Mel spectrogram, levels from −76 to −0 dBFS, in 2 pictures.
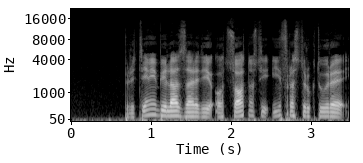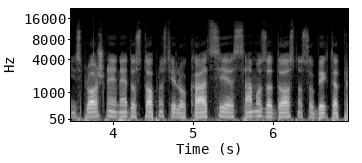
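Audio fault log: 3.75–3.89 s, loud pop. Two sharp pops land in quick succession, peaking a little above the speech. The speech continues underneath. A sudden voltage step, likely from a plug, switch or static, entered the signal and was shaped by later circuits.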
